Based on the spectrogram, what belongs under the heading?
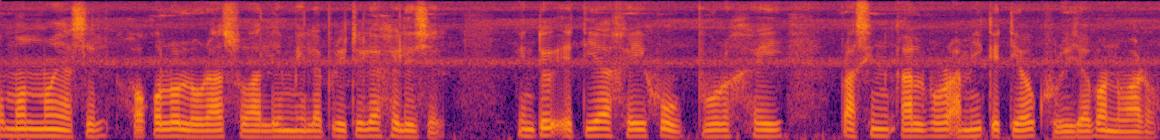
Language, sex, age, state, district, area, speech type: Assamese, male, 45-60, Assam, Darrang, rural, spontaneous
